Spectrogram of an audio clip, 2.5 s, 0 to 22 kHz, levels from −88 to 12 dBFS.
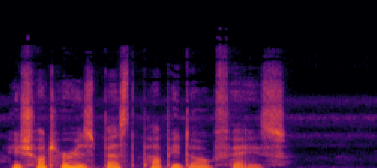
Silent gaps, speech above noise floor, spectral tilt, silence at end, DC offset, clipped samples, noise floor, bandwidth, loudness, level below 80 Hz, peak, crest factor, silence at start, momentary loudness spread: none; 37 dB; -4.5 dB/octave; 0.6 s; under 0.1%; under 0.1%; -59 dBFS; 16 kHz; -23 LUFS; -64 dBFS; -8 dBFS; 16 dB; 0.05 s; 9 LU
